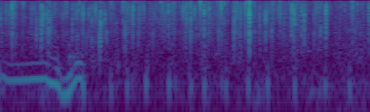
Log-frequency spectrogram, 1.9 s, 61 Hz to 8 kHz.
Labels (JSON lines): {"label": "biophony, cascading saw", "recorder": "SoundTrap 600 or HydroMoth"}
